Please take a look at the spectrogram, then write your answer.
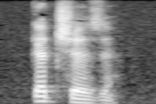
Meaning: female equivalent of catcheur
- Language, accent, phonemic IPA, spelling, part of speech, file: French, France, /kat.ʃøz/, catcheuse, noun, LL-Q150 (fra)-catcheuse.wav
